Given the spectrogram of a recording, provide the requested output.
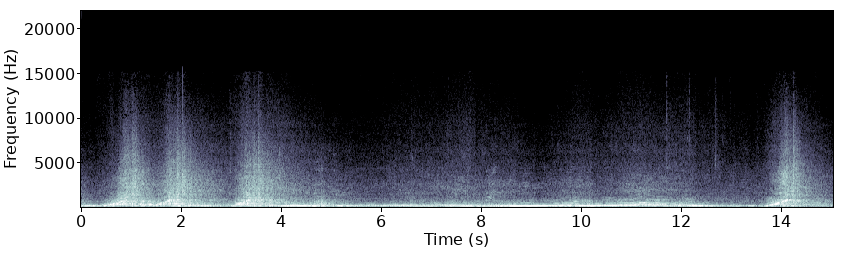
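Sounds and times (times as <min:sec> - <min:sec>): car engine revving and idling: 0:00.0 - 0:15.0.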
